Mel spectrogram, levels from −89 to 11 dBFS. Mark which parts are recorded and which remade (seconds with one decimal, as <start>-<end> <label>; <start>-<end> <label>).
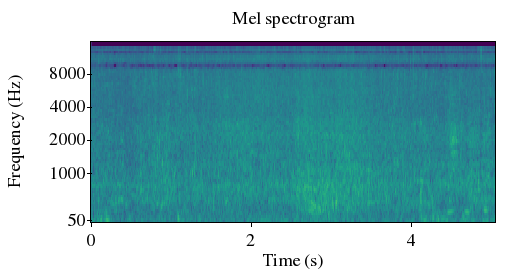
0.0-0.8 remade; 0.8-5.1 recorded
